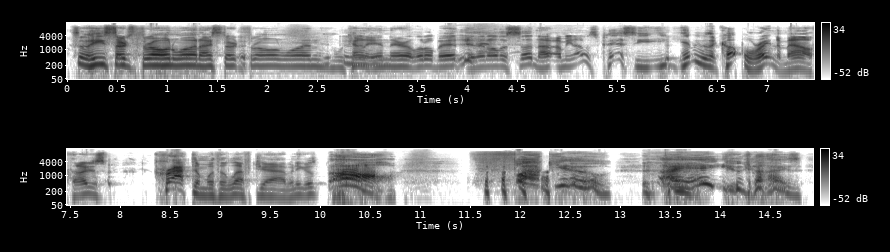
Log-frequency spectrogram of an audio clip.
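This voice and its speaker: A man's voice: high voice, fast talker, no echo. A man telling a rowdy bar story in casual chat, swearing freely and acting out what people said. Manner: animated, profane, acts out quotes. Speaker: podcast guest.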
